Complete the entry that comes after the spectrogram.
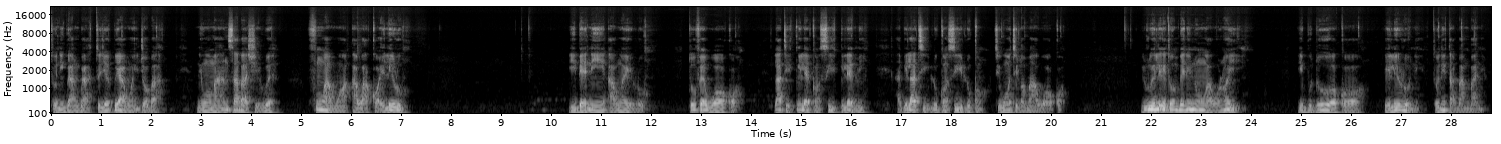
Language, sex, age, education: Yoruba, male, 15-29, primary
